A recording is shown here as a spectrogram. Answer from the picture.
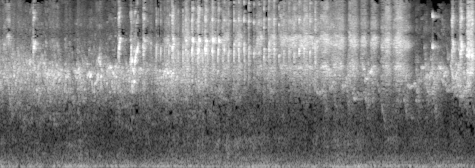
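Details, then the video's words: Aviary colony of budgerigars gives a thick wash of high, scratchy chirps and twitters, rising in short louder bursts. "Australlion Budgies"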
